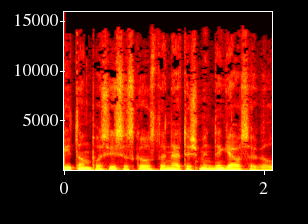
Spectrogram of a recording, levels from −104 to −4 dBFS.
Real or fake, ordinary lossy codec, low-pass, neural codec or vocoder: real; MP3, 64 kbps; 14.4 kHz; none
